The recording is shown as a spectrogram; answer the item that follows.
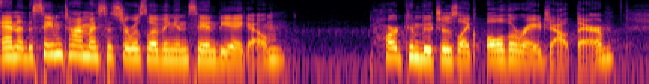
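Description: With an American accent, a woman speaks in an ordinary speaking voice at a fairly high pitch, with ordinary pitch variation. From Minnesota (Eagan, Twin Cities suburb). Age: 20s. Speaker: kombucha company founder. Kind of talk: casual interview. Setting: in a tap room.

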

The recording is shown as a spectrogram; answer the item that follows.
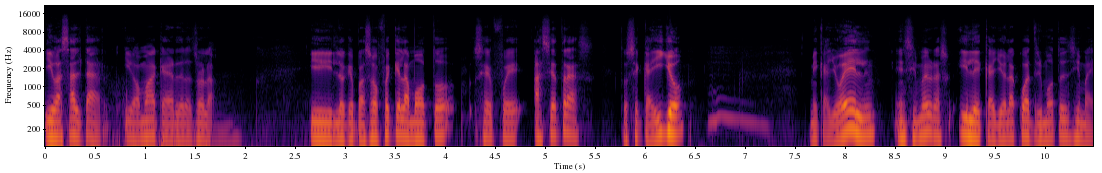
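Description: In a dark, mellow tone with ordinary pitch variation, the speaker leaves long, frequent pauses, and the sound is dry and close with no echo. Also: man, medium pitch for a man, moderate pace, very clean recording, silent background. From Maracaibo, Venezuela. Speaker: podcast co-host. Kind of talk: casual chat.

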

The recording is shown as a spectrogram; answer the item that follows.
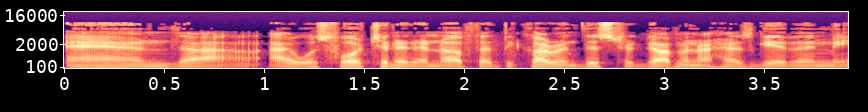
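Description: Very fast pace with monotone, flat intonation. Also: man. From Cuba. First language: Spanish. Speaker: university lecturer and Rotary leader. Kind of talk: radio interview. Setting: studio.

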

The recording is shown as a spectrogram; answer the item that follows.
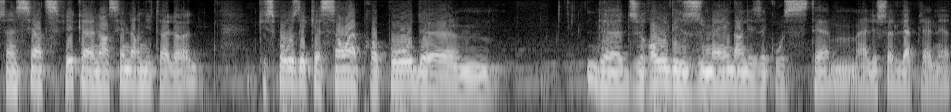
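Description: Music plays in the background as a man at medium pitch speaks at a moderate pace with fairly even intonation. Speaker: professor. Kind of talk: interview. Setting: studio. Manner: halting, with repetitions.

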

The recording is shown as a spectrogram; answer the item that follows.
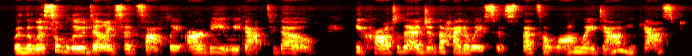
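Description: Someone reads in a natural voice whose pitch varies an ordinary amount.

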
